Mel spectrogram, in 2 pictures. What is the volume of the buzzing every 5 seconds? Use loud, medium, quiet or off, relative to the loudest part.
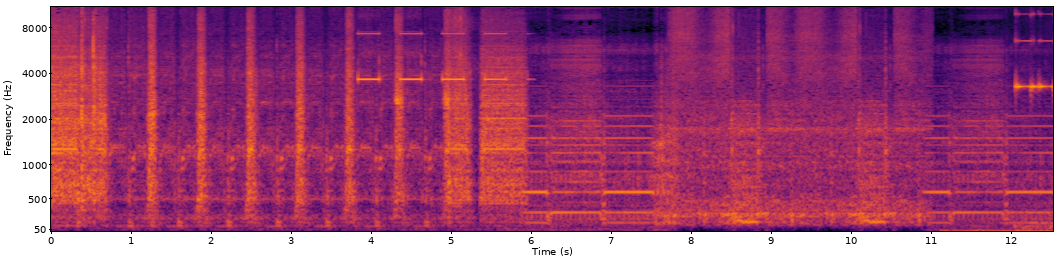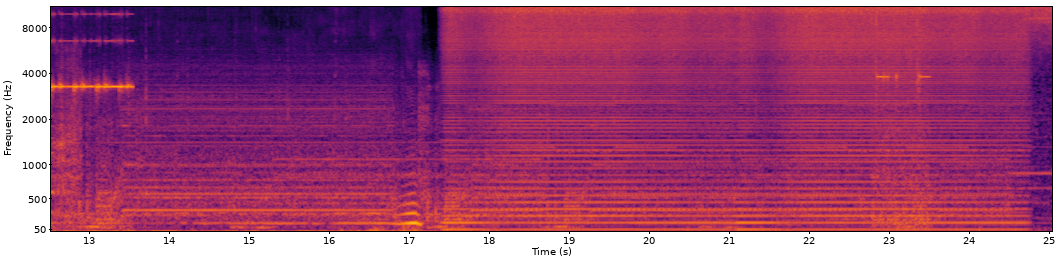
off, off, quiet, loud, loud.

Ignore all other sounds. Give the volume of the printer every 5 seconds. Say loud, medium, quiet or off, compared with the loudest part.
loud, loud, medium, medium, quiet.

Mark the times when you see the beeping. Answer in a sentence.
You can hear the beeping from 3.8 to 6.0 s, from 12.0 to 13.6 s and from 22.8 to 23.6 s.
